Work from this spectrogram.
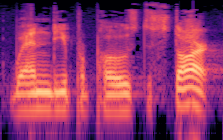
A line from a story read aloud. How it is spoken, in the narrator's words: asked Father Gabriel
